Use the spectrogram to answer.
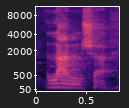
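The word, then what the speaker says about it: lancia: say spear in Italian would say lancha and you could remember it because you know just it sounds nice you say it you like how you say it lunch but then the moment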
